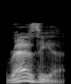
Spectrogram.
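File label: "razzia", British English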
